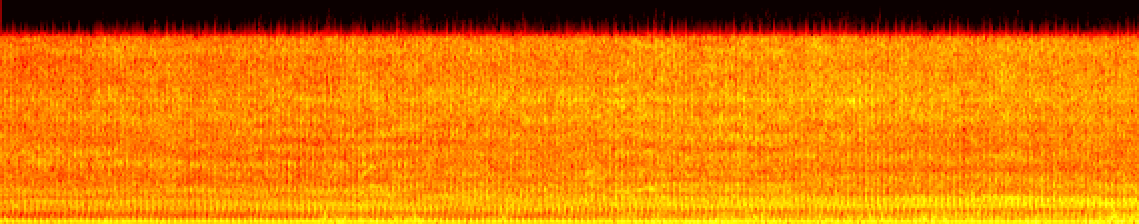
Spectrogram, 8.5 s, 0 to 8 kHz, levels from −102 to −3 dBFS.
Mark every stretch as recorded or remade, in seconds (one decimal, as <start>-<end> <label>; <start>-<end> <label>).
0.0-1.9 remade; 1.9-3.5 recorded; 3.5-4.6 remade; 4.6-5.9 recorded; 5.9-8.5 remade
